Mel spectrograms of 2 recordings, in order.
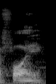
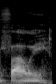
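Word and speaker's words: Fowey: A small boy found a large cat skull lying on the banks of the River Foy, which I always pronounce the River Fowy, like an idiot, in the late 1990s.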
